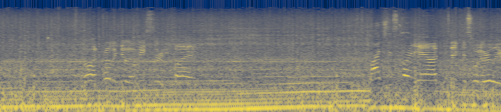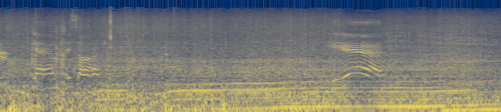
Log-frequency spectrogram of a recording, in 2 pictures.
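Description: A flat-four car engine drones, heard from inside the car.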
